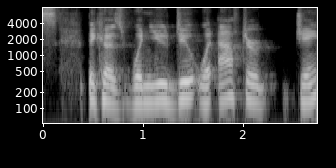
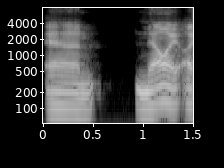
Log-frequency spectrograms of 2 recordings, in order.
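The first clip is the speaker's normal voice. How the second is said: normal talking voice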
